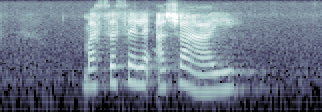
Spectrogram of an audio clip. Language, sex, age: Tsonga, female, 20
